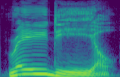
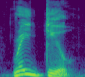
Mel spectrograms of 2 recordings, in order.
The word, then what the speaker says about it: radio: 第二念 serious 就像收音机叫 radio 不要念成 radio radio serious serious radio 啊，这样念 radio 像影像呢视频叫 video video 不要 video 啊 video radio serious Serious problems to humans, 对人类啦 plants, 植物啦 animals, 动物 and the entire environment as a whole, 以及包括整个环境。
